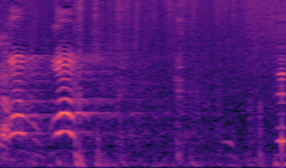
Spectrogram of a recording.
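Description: Two short shouts from players on a football pitch within the first second, with a few soft thuds of feet or ball on turf.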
